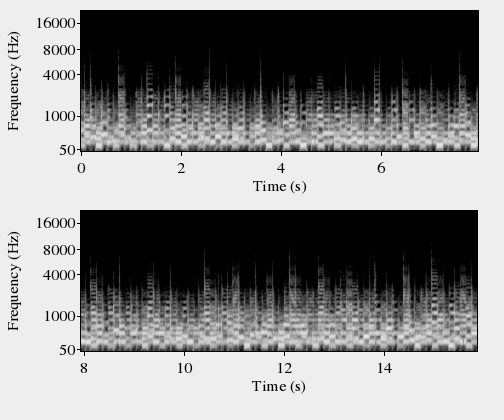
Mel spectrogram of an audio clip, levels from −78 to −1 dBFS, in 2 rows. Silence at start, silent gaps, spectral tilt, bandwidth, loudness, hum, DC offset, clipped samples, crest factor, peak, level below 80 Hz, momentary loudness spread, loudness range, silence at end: 0 s; none; -11 dB/octave; 5 kHz; -15 LUFS; none; under 0.1%; under 0.1%; 12 dB; -2 dBFS; -50 dBFS; 3 LU; 1 LU; 0 s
